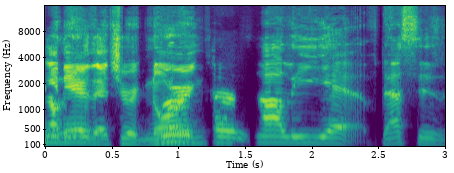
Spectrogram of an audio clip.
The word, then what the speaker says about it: Murtazaliev: multiple times to the point where it's Bakram Murtazaliev, right? Murtazaliev. I feel like there's a Z in there that you're ignoring. Murtazaliev, that's his name.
